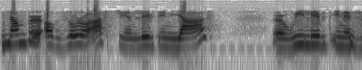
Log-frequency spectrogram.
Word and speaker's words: Yazd: I grew up in Yazd, Iran. It's spelled Y-A-Z-D.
